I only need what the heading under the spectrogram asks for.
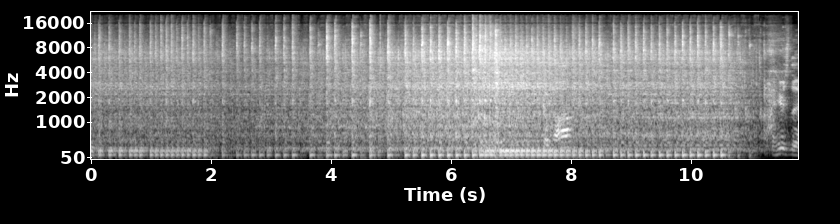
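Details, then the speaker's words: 2004 Royal Enfield Military single with short exhaust, just started on choke via decompressor: steady, even thump at idle, about 220 beats a minute, crisp bark; healthy idle, short exhaust sounds great. "That sounds great. Yeah, that short exhaust is really nice. The long exhaust sounds kind of crummy."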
